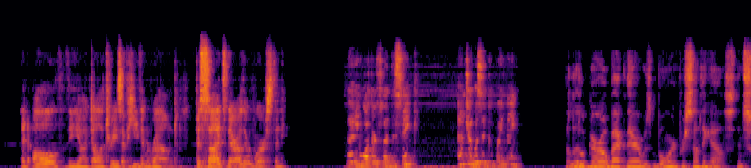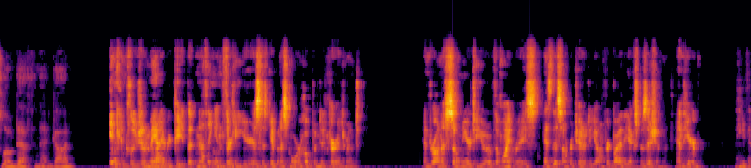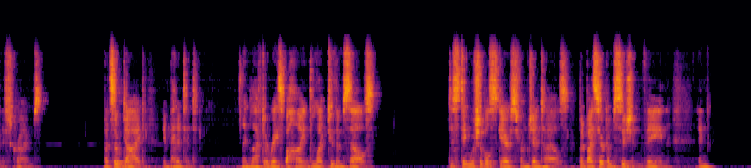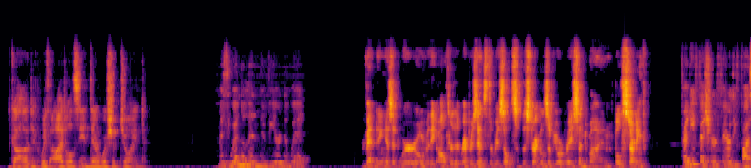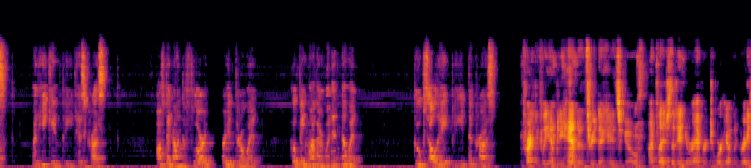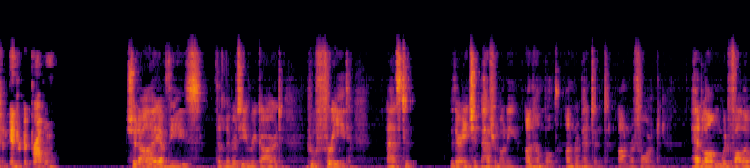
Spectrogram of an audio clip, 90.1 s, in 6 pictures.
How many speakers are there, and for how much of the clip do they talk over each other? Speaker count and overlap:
4, no overlap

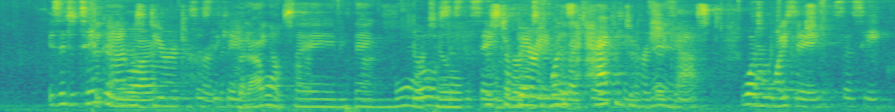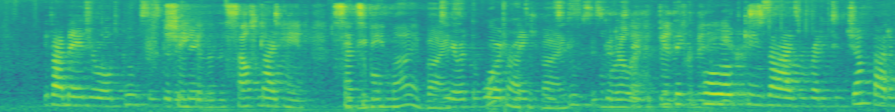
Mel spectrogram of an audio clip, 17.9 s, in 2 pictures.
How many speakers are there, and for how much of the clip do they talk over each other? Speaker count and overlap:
3, about 66%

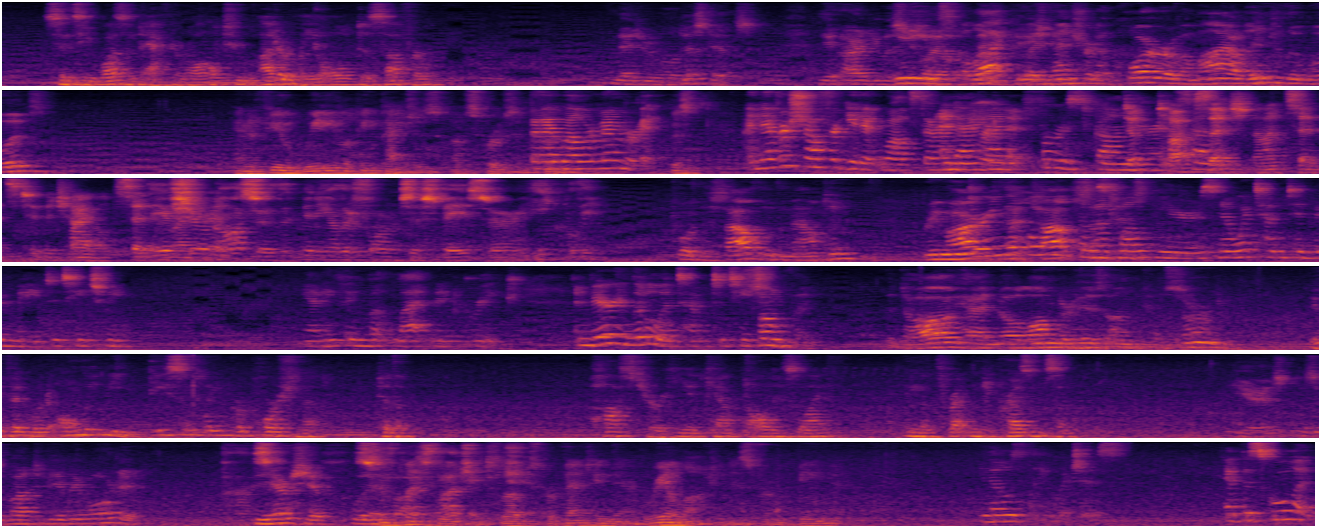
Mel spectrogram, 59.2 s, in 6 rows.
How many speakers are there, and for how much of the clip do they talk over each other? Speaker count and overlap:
8, about 16%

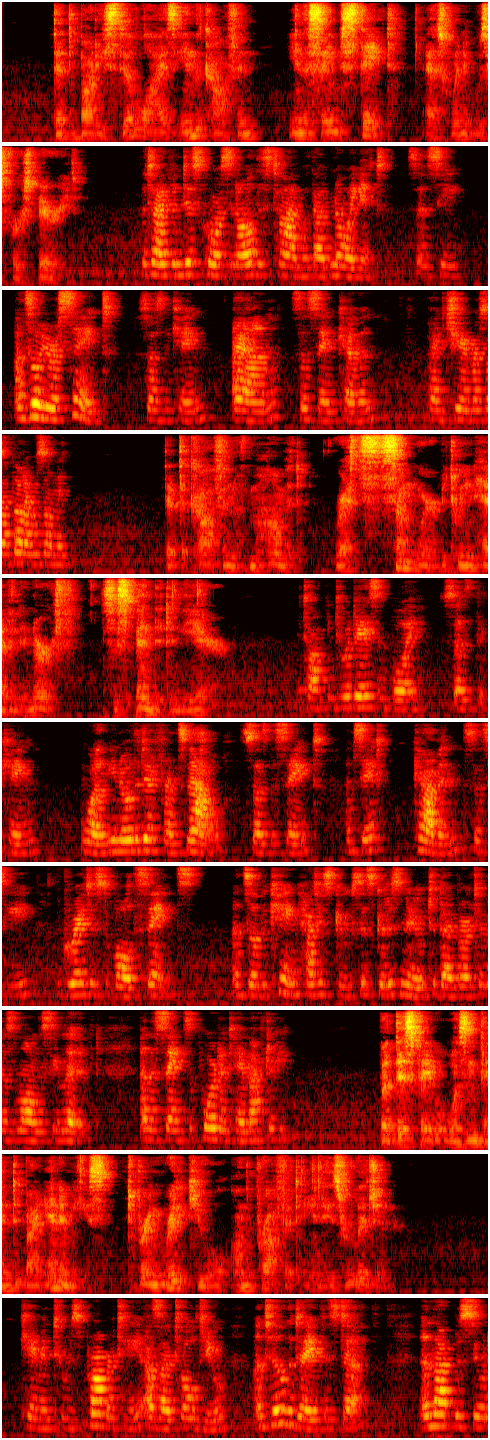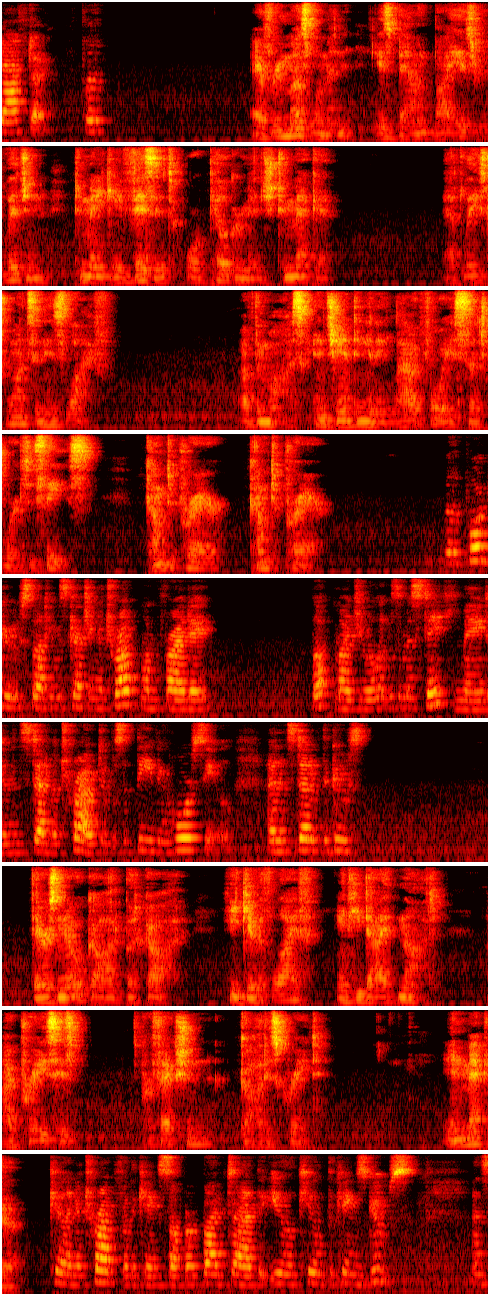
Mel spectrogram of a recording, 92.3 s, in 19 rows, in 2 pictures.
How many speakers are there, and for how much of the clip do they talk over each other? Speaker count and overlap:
2, no overlap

